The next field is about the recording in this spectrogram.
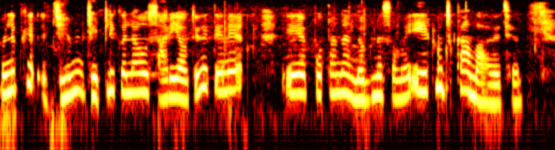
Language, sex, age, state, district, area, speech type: Gujarati, female, 18-30, Gujarat, Rajkot, urban, spontaneous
